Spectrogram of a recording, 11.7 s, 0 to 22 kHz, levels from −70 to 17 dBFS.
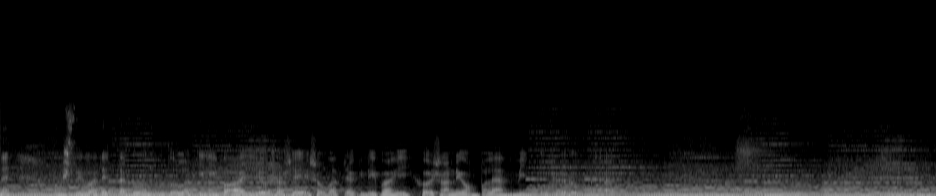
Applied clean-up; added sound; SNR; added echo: none; Organ; 0 dB; none.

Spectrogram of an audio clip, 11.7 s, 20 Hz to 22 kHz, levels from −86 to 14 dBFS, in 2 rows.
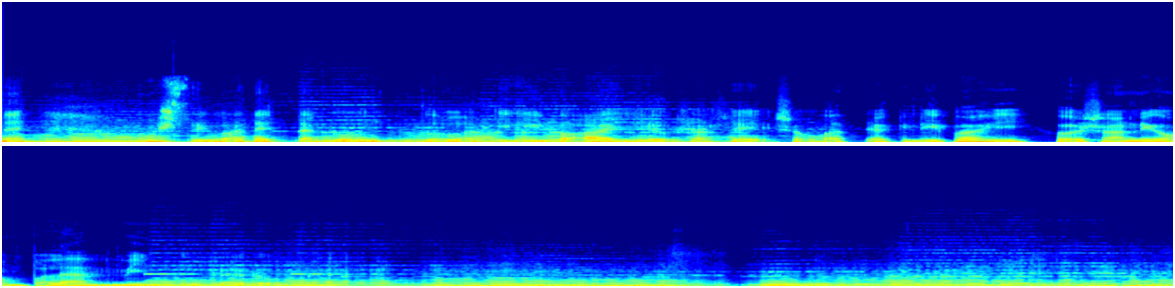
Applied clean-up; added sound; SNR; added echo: neural mask model RNNoise.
